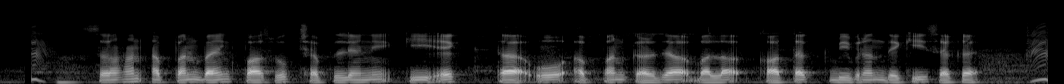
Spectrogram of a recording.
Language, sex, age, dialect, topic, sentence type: Maithili, male, 18-24, Bajjika, banking, statement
